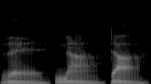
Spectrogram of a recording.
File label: "renata", concat syllables; Affixing experiment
